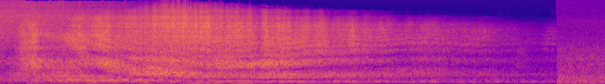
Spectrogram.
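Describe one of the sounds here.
Propeller engines drone loudly as a plane flies low overhead, the pitch sinking as it passes and fades away.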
